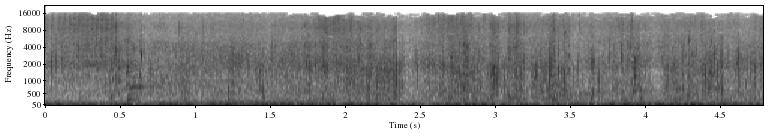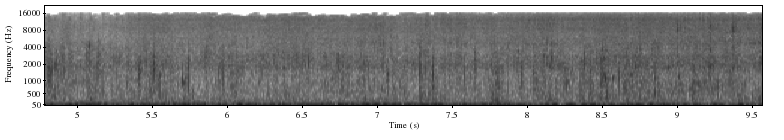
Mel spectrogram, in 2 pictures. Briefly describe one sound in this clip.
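Wind rumbles against a moving rider.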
